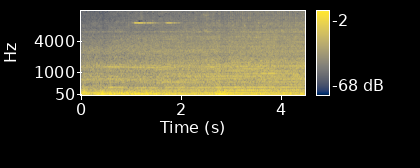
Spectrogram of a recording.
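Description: A motor vehicle engine running steadily: a low rumble with a faint, even hum over it.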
